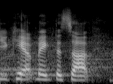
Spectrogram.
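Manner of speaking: normal talking voice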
